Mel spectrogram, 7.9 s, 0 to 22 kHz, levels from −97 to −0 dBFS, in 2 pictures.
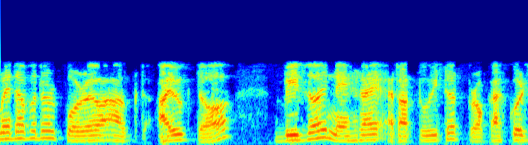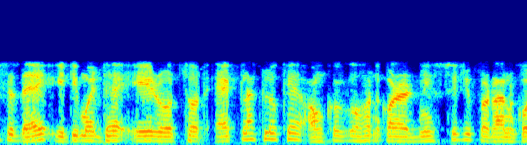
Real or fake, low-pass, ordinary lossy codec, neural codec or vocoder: real; 3.6 kHz; Opus, 16 kbps; none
